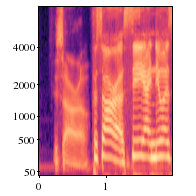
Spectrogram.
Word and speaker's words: Fusaro: episode and i have a good friend fusario i said it right right cesaro for sorrow see i knew i was going to screw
